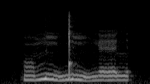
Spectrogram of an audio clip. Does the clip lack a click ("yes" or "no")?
no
